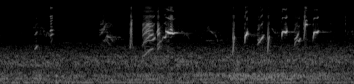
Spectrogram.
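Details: Wild European goldfinch recorded in 2023, giving varied high twittering notes, a short buzzy burst and several sharp, clear tweets spaced irregularly, with low steady background noise.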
